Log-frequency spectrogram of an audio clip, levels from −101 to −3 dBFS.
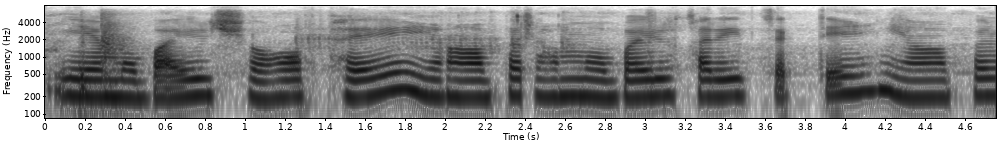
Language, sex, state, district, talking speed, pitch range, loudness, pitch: Hindi, female, Bihar, West Champaran, 175 wpm, 195-210 Hz, -17 LUFS, 205 Hz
